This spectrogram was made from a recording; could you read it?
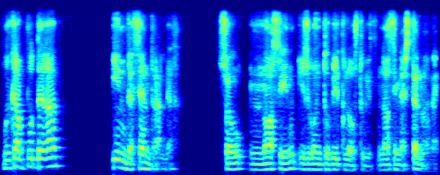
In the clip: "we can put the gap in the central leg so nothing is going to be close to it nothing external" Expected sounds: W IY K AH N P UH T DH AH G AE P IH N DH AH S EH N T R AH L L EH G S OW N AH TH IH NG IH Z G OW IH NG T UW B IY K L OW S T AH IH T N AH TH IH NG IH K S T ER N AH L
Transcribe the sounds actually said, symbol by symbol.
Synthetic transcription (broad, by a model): W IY K AH N P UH T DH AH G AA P IH N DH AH TH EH N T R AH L L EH S OW N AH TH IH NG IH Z G OW IH NG T UW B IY K L OW S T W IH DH N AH TH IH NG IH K S T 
